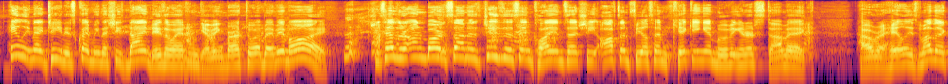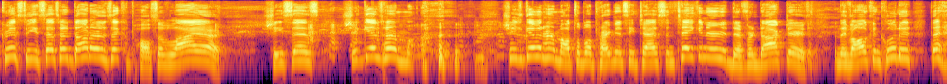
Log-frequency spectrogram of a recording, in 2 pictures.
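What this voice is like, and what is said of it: Old-timey announcer voice. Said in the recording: “read this story in the voice that you're using for... comic theater ... The announcer voice ... The old-timey announcer?”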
